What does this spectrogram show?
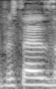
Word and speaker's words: Bessez: my name is besz I'm an international recording artist you got to say the how do you say that again bes a French okay wow I I've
